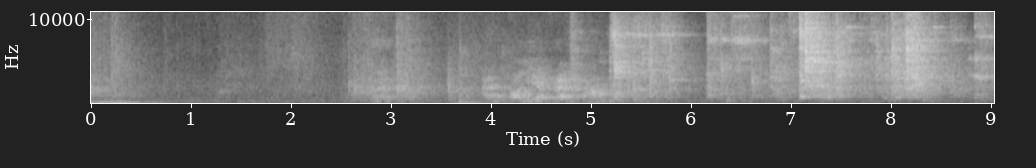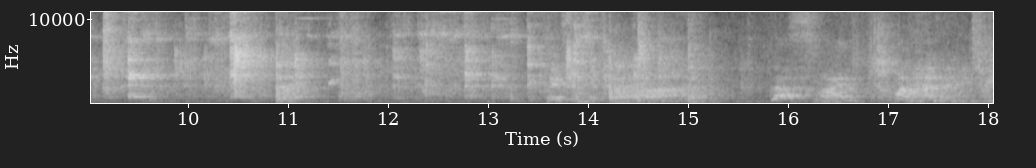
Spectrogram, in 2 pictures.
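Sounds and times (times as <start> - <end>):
people talking: 2.7 - 3.3, 3.9 - 5.4, 13.6 - 15.2, 15.8 - 18.0
knocks and metallic clinks: 4.7 - 15.7.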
